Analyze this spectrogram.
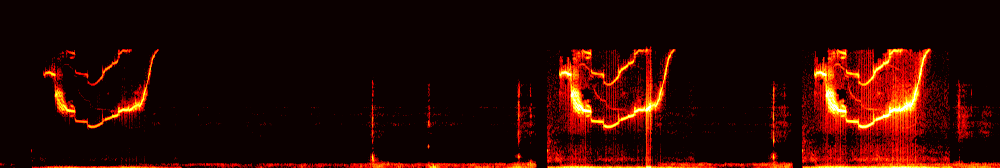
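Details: A dolphin, the third of several dolphins whose whistles are compared in a classroom lesson, gives three high, curving whistles that swoop down and back up, each with a low rumble beneath.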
